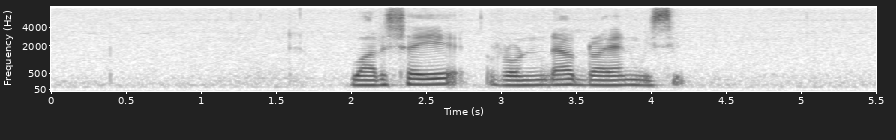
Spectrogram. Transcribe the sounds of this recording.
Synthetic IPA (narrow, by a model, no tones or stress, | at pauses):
ʋɐrʂɐjeroɳɖabɾɐjɐnʋisḭn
